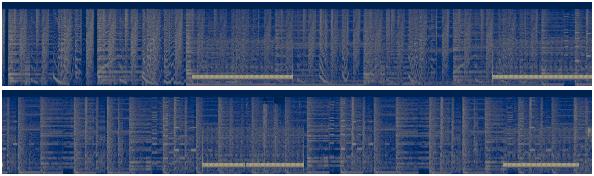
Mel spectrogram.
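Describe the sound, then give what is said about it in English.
Telephone ringback tone on an outgoing call: four steady two-second tones, each repeating about every six seconds over a busy background. “Come on, pick up. Yeah, how she knew the numbers offhand, too? I know. They're not working. Too many people calling right now.”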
